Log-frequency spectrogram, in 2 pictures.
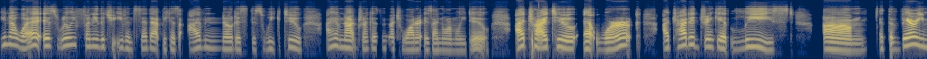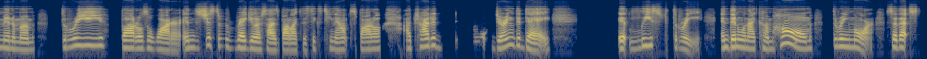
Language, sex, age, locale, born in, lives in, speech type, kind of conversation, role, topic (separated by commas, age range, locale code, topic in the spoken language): English, female, 45-49, en-US, United States, United States, conversation, unstructured, none, What little rituals make a rough morning feel more manageable for me?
